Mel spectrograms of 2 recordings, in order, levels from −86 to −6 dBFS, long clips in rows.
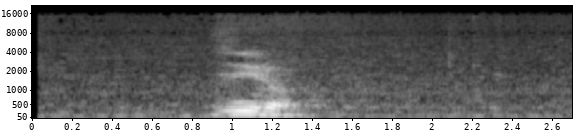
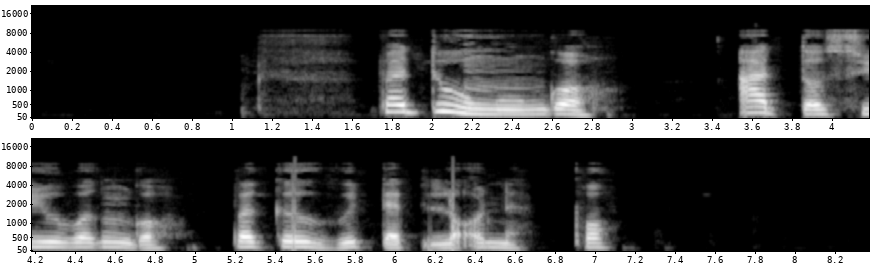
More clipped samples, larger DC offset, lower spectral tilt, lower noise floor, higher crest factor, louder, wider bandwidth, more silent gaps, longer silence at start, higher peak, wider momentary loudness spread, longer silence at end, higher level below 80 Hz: neither; neither; about the same, -7 dB/octave vs -6 dB/octave; second, -42 dBFS vs -86 dBFS; about the same, 20 dB vs 18 dB; about the same, -17 LUFS vs -18 LUFS; first, 17 kHz vs 10.5 kHz; neither; second, 0.75 s vs 1.75 s; about the same, -2 dBFS vs 0 dBFS; first, 27 LU vs 9 LU; about the same, 1.25 s vs 1.3 s; first, -52 dBFS vs -58 dBFS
